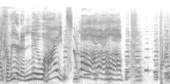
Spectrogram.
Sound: laughing

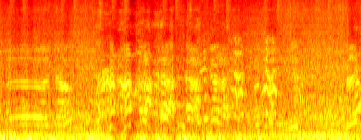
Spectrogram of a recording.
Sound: laughs

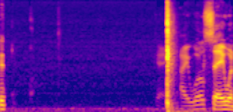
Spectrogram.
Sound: silent; knee slap

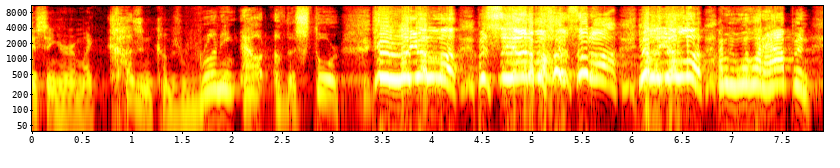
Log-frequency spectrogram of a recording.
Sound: yells in Arabic

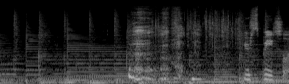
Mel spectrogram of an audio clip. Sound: laughing

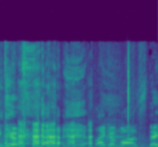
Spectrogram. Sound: laughing

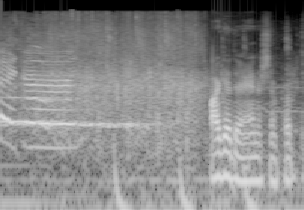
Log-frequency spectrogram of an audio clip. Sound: crowd cheering

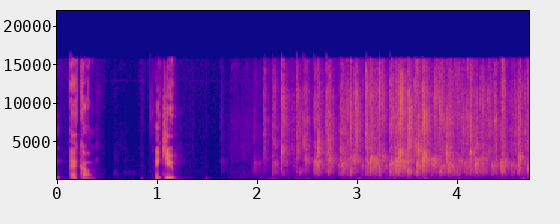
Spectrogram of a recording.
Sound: applause

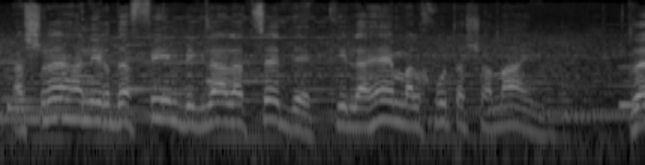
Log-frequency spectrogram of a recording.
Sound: speaking hebrew

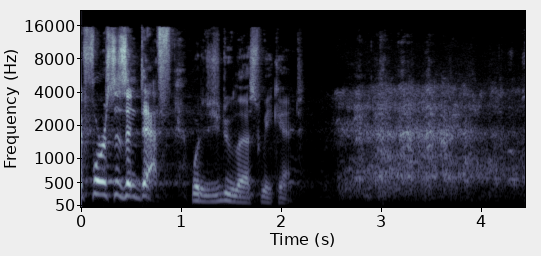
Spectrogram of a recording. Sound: laughter

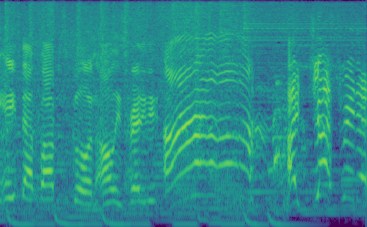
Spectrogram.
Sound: yells

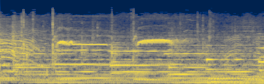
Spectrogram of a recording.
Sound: David and Ruth applauding; whistle blowing

